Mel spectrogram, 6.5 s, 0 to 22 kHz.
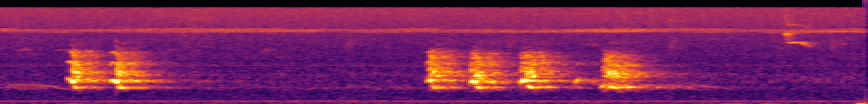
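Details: Neighbourhood dog in Hawaiian Paradise Park, Hawaii, barking intermittently on September 2, 2024; a quick double bark, a pause, then a run of three rapid barks and a single final one, over a steady faint hum.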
